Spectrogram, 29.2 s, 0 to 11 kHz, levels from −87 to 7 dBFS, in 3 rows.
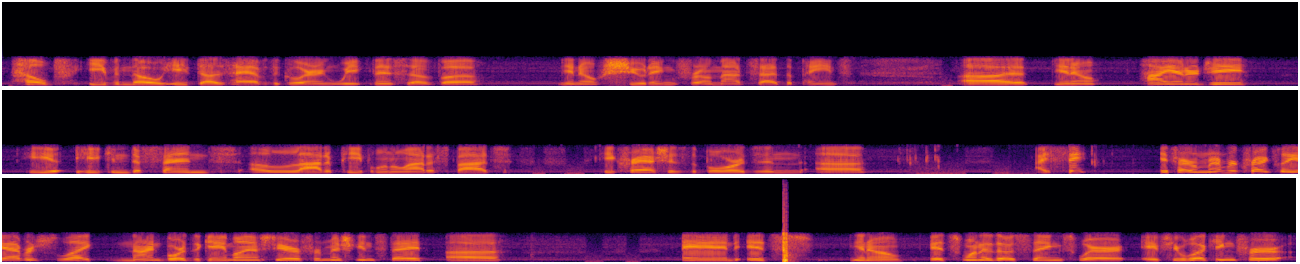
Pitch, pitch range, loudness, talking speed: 140 Hz, 125-155 Hz, -20 LUFS, 150 wpm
